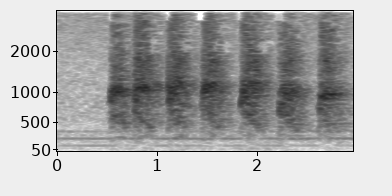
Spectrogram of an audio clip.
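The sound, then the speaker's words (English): A dog barking as it runs off after a cat: a rapid, evenly spaced series of loud, harsh barks over a low steady hum. “suddenly a cat came along, and off went the dog down the block and around the corner.”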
